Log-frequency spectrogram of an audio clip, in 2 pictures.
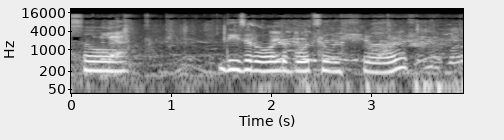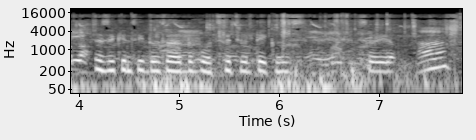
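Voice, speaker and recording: A woman's fairly even intonation at a fairly slow pace, dry and echo-free, with noticeable background noise. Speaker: travel vlogger. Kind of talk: casual vlog chat. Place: waterside. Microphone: phone near.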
